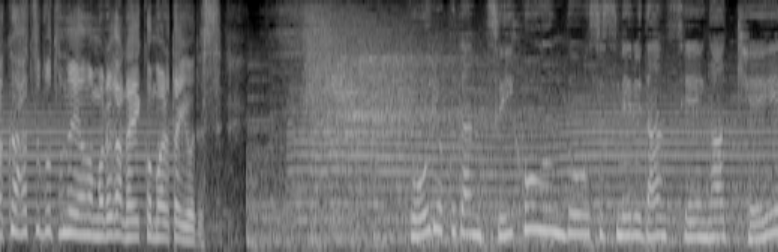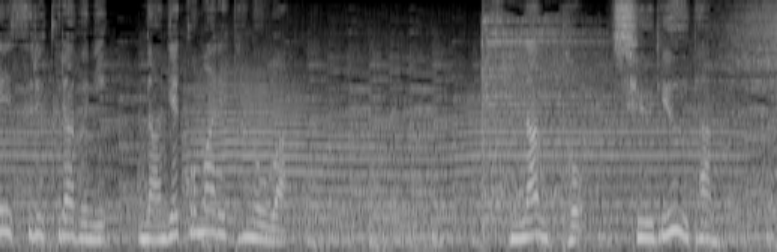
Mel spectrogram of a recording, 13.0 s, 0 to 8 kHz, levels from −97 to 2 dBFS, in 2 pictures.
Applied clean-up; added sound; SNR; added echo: none; Trumpet; 11 dB; none.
